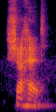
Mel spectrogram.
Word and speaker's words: Shahd: It was as simple as Shahd. So, good evening, Shahd.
